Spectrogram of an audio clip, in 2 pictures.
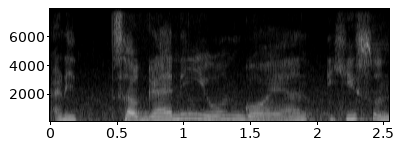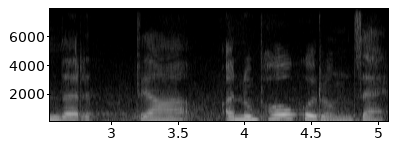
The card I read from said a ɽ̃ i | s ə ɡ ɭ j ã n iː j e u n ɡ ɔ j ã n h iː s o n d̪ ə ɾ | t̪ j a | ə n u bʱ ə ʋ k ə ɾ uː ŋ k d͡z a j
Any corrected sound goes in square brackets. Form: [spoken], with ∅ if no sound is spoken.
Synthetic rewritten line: a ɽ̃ i | s ə ɡ ɭ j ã n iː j e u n ɡ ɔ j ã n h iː s [u] n d̪ ə ɾ | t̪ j a | ə n u bʱ ə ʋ k ə ɾ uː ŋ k d͡z a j

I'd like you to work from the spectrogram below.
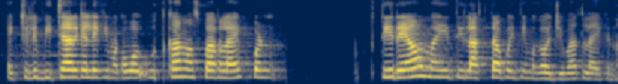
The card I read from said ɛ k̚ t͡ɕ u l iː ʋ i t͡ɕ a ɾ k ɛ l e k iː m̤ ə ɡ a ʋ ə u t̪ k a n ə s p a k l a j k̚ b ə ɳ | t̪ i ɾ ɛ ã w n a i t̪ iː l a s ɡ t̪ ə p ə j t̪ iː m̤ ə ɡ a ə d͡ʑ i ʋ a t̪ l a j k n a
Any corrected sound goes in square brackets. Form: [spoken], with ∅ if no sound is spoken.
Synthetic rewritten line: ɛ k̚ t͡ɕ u l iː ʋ i t͡ɕ a ɾ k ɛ l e k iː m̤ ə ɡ a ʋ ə u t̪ k a n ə s p a k l a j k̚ [p] ə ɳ | t̪ i ɾ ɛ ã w [m] a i t̪ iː l a [∅] ɡ t̪ [a] p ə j t̪ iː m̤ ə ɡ a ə d͡ʑ i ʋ a t̪ l a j k n a

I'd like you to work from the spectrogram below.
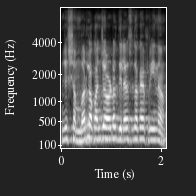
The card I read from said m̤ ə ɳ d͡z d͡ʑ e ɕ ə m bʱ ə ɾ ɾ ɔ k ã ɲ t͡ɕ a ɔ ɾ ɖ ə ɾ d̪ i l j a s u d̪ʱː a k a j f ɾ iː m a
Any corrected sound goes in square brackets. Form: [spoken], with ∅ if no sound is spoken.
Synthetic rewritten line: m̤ ə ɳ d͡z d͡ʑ e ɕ ə m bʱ ə ɾ [l] ɔ k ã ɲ t͡ɕ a ɔ ɾ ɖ ə ɾ d̪ i l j a s u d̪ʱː a k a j f ɾ iː [n] a

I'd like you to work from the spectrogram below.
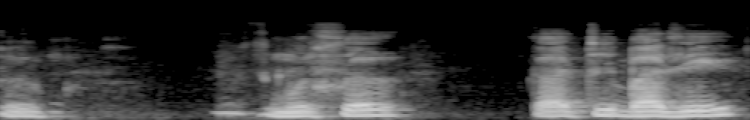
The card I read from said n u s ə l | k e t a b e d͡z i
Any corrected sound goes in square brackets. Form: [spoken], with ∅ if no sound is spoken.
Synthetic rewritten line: [m] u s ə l | k [a] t [i] b [a] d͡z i

